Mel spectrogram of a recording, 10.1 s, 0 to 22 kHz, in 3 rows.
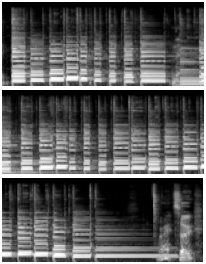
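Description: Ibanez AR520 electric guitar through a Fractal Audio FM9, playing a quick run of picked single notes: a whole-tone pattern on D, repeated a step lower at each chord change down through D flat, C and B, landing on B flat. The last note is left ringing for about a second before the playing stops.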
